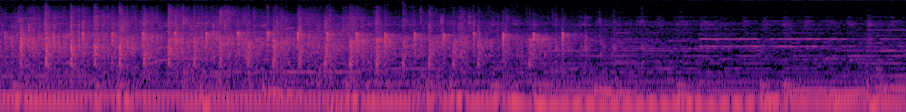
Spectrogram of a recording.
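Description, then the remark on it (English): A church audience at a morning service applauds its mothers, many hands clapping at once with a steady, partly rhythmic beat for about six seconds before it fades into a low murmur and hum. “And then can we give our mothers one more round of applause this morning?”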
